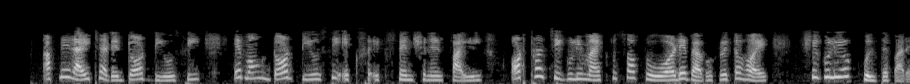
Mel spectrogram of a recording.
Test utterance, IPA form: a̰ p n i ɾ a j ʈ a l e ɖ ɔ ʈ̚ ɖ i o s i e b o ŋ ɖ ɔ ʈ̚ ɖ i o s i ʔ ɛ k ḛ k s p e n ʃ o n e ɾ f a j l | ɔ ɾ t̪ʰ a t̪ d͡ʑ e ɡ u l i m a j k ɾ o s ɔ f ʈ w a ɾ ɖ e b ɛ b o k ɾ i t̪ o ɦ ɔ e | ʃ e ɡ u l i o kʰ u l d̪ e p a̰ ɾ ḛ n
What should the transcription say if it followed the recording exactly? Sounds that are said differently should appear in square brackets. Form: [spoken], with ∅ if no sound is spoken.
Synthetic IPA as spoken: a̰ p n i ɾ a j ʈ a [ɾ] e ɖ ɔ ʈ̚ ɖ i o s i e b o ŋ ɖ ɔ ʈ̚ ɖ i o s i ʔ [e] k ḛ k s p e n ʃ o n e ɾ f a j l | ɔ ɾ t̪ʰ a t̪ d͡ʑ e ɡ u l i m a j k ɾ o s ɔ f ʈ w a ɾ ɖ e b ɛ b o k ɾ i t̪ o ɦ ɔ e | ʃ e ɡ u l i o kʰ u l [t̪] e p a̰ ɾ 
